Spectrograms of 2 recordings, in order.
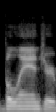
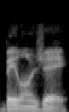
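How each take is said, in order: First: The name is pronounced the English way. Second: The name is pronounced the French way. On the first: "my last name is" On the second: "the proper French pronunciation"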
